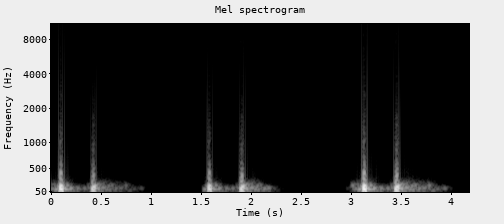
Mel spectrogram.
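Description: Heartbeat sound effect: low, paired thumps in a lub-dub rhythm, three pairs about a second and a half apart.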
